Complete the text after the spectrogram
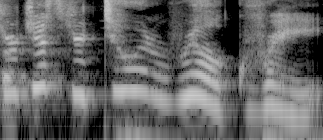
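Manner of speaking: acted condescending, talking-down encouragement. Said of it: "That condescending, uh, pa-, patronizing".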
